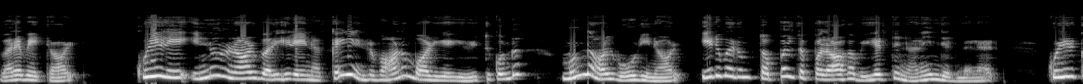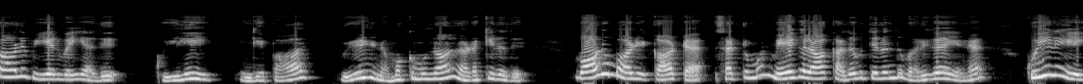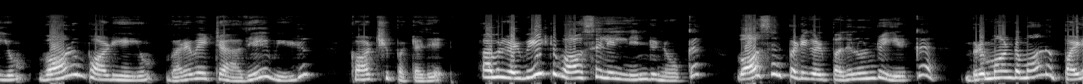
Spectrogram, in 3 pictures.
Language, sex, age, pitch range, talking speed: Tamil, female, 60-79, 210-320 Hz, 85 wpm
